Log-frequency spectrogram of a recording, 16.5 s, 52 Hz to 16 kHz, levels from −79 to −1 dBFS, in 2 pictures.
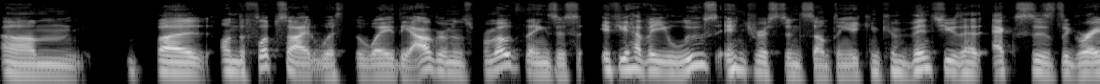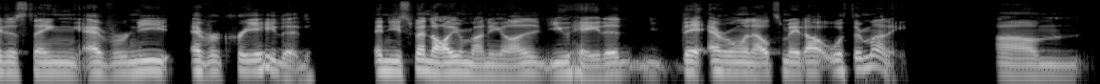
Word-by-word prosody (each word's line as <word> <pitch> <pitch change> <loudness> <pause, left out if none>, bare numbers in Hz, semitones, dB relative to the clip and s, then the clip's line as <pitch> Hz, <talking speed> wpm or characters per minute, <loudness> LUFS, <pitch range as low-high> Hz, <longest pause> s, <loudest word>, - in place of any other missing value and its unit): Um, 105 -5 0 0.6
but 115 -4 +6
on 130 -2 0
the 120 - -2
flip 180 +1 -2
side 105 -10 +4
with 100 0 -5
the 100 - -6
way 100 +1 +1
the - - -4
algorithms 115 -7 +3
promote 160 +8 +1
things 110 - -2
is 100 -1 -5 0.2
if 140 -1 -1
you 145 - +3
have 145 -3 +1
a 125 -3 +2
loose 155 - 0
interest 130 -6 -2
in 105 -1 -4
something, 95 +2 -4
it 100 -1 -3
can 120 - -8
convince 145 +4 -1
you 130 -2 +1
that 115 -1 0
X 120 +3 0
is 115 -5 -2
the 120 - -4
greatest 115 +1 +2
thing 115 -2 -1
ever 115 0 +1
nee 130 +1 +1
ever 125 -1 +1
created. 130 -7 -1 0.5
And 130 0 +2
you 125 - +2
spend 135 +1 +2
all 115 0 +6
your 120 - +1
money 100 -2 -2
on 100 +3 0
it. 115 -2 -4
You 115 +1 -1
hate 95 -1 0
it. 110 +1 +1 0.4
They 125 -2 +4
everyone 120 -2 +2
else 110 +2 0
made 115 -1 +2
out 120 +2 +1
with 135 0 -3
their 150 - -2
money. 185 +1 -4 0.7
Um, 100 -2 -4
115 Hz, 205 wpm, -24 LUFS, 105-130 Hz, 0.7 s, but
